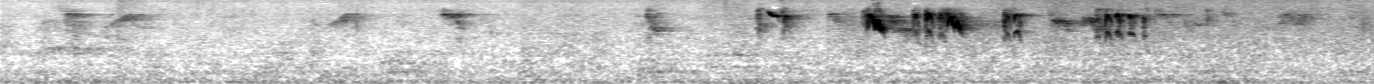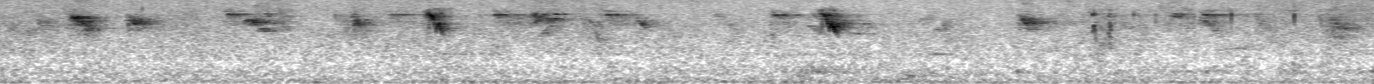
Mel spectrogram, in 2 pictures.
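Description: Eurasian tree sparrows chirping: short, high chirps scattered throughout, with a louder flurry about four seconds in.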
